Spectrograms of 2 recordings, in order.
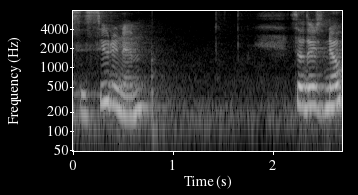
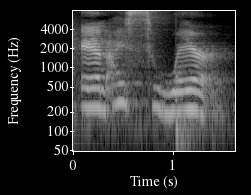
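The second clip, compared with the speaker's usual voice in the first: ordinary delivery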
